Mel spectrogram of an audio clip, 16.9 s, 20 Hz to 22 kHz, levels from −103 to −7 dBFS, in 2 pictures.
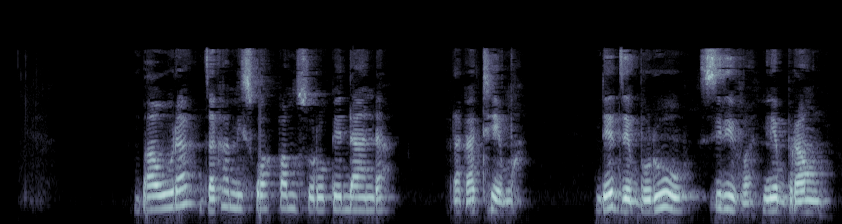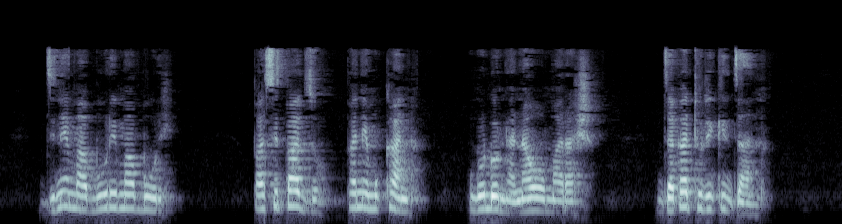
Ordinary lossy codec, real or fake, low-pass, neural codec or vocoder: AAC, 32 kbps; real; 9.9 kHz; none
